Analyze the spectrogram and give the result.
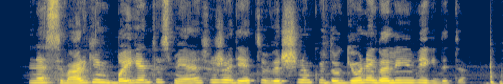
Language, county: Lithuanian, Vilnius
